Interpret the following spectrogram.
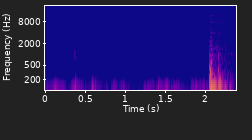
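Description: Low rumble with faint soft thumps, and one light click about a third of a second in: a single key pressed on a computer keyboard.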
